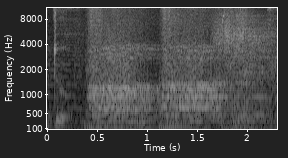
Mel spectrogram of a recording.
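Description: Serial title music: a choir singing sustained chords, changing chord about a second in and starting to fade near the end.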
